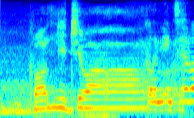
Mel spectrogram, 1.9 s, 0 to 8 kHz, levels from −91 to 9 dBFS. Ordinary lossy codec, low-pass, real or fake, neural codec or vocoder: none; none; fake; codec, 16 kHz, 2 kbps, X-Codec, HuBERT features, trained on LibriSpeech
